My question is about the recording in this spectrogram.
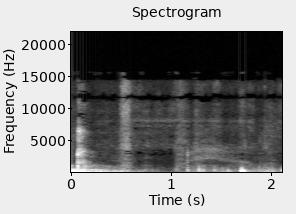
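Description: A woman's voice trails off at the start, then faint rustling and a soft click about a second and a half in as doodle puppies shift about around a hand stroking one of them.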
